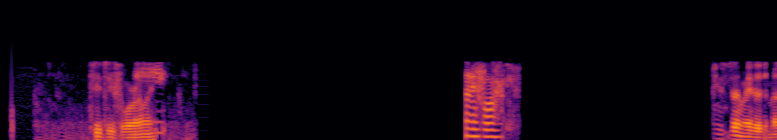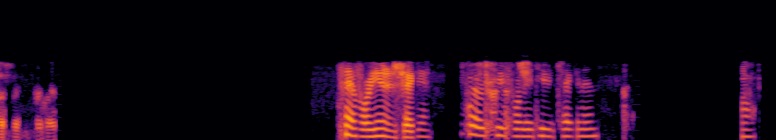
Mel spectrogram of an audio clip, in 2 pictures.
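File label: Police Northeast District Dispatch, p25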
